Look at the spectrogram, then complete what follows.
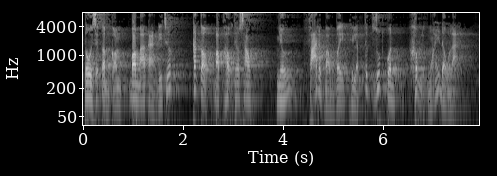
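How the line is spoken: Firm determined shout. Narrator (Vietnamese): cau mày kiên định rồi hét lên

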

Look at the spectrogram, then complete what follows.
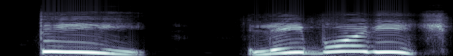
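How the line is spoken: Shouted from a crowd. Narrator (Russian): кричали из толпы, кажется, толстенький

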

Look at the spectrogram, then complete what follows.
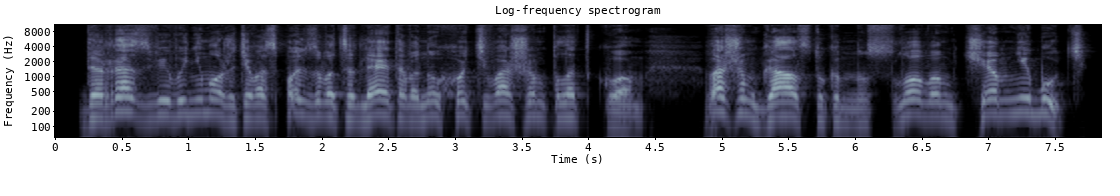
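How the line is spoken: Vexed exclamation. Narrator (Russian): досадливо воскликнула она

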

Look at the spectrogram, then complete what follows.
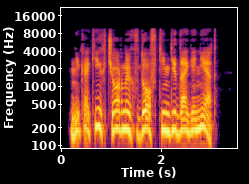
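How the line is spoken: Hoarse, nervous. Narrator (Russian): хрипло проговорил Абдулла, нервно сглатывая слюну

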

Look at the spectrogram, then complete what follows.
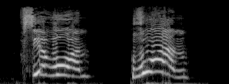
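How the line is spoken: Shrill market-woman screech. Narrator (Russian): Завопила, как базарная торговка, у которой воришки увели копченый окорок

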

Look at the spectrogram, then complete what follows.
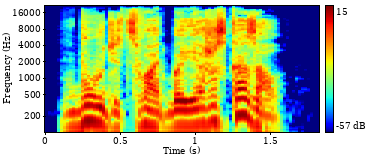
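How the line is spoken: Curt displeased voice. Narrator (Russian): Отрывистым недовольным голосом сказал Скороход

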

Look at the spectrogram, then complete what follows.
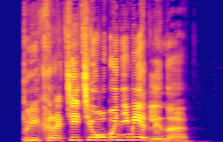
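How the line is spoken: Frantic shriek. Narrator (Russian): Бешено завизжала Ванесса, поняв, что сейчас может произойти кровопролитие

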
